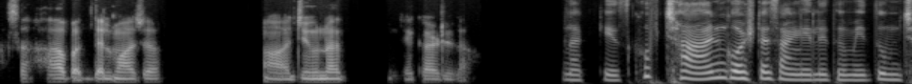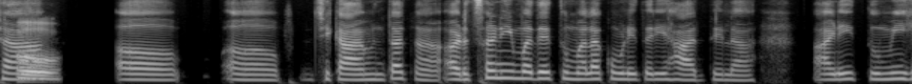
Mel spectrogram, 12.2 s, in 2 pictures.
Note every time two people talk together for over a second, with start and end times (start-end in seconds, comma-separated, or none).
none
